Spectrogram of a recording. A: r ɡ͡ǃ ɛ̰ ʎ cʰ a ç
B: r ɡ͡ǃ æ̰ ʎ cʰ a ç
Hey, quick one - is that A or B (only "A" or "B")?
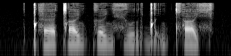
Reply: A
